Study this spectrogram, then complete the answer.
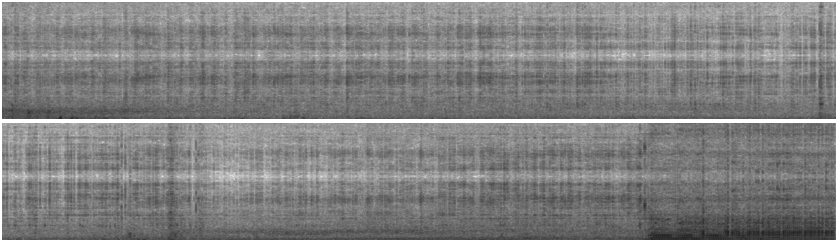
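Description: A buzzing, rattly rebuilt two-stroke motorcycle engine runs steadily and close, growing louder near the end as it revs up.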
